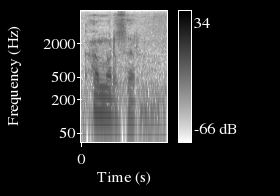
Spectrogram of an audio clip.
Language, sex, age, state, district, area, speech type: Punjabi, male, 45-60, Punjab, Fatehgarh Sahib, urban, spontaneous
